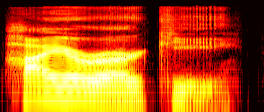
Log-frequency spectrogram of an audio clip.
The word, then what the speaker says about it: hierarchy: Hierarchy. That's higher r key and pronunciation.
